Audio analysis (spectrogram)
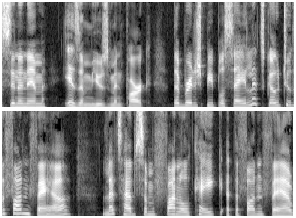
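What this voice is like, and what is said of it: Poor put-on British accent. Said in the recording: “I'm sorry for my terrible accent. ... Fun to do voices.”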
